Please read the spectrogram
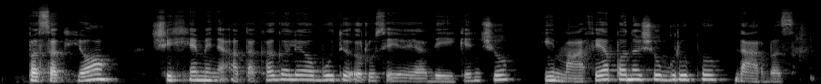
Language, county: Lithuanian, Kaunas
